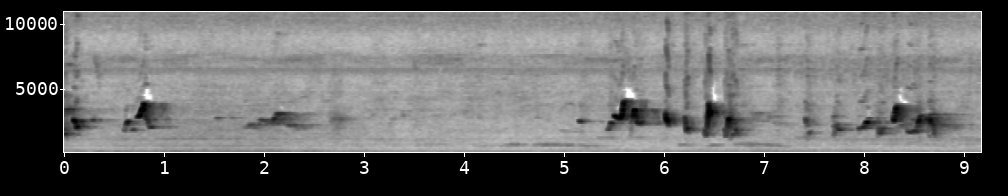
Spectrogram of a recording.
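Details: Red-whiskered bulbul kept in a cage, mixing Dok Taeng and Ta Daeng song styles: a few quick warbled notes, several seconds of quiet, then a lively run of clear chirpy phrases against a low rumble.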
